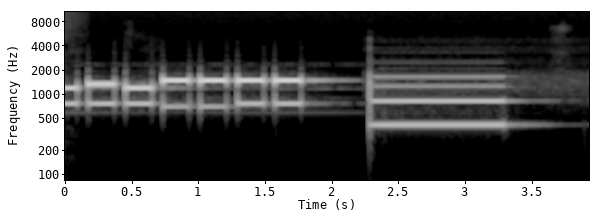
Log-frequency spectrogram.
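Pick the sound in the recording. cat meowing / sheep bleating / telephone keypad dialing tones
telephone keypad dialing tones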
